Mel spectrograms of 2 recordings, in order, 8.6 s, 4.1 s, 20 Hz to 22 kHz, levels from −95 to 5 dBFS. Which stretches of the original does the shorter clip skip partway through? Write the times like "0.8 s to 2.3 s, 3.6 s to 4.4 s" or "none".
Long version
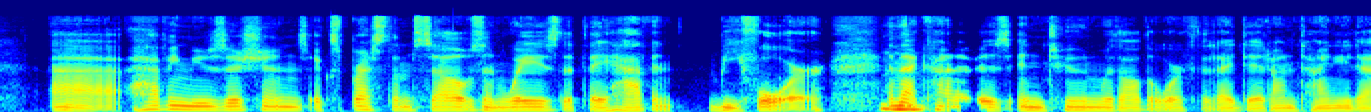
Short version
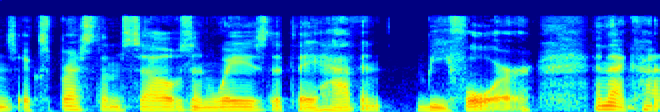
none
